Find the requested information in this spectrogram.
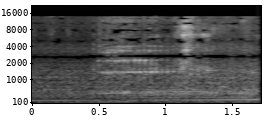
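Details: Man burping deliberately on demand, recorded on an Android phone: a drawn-out, low, rumbling belch lasting under two seconds.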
